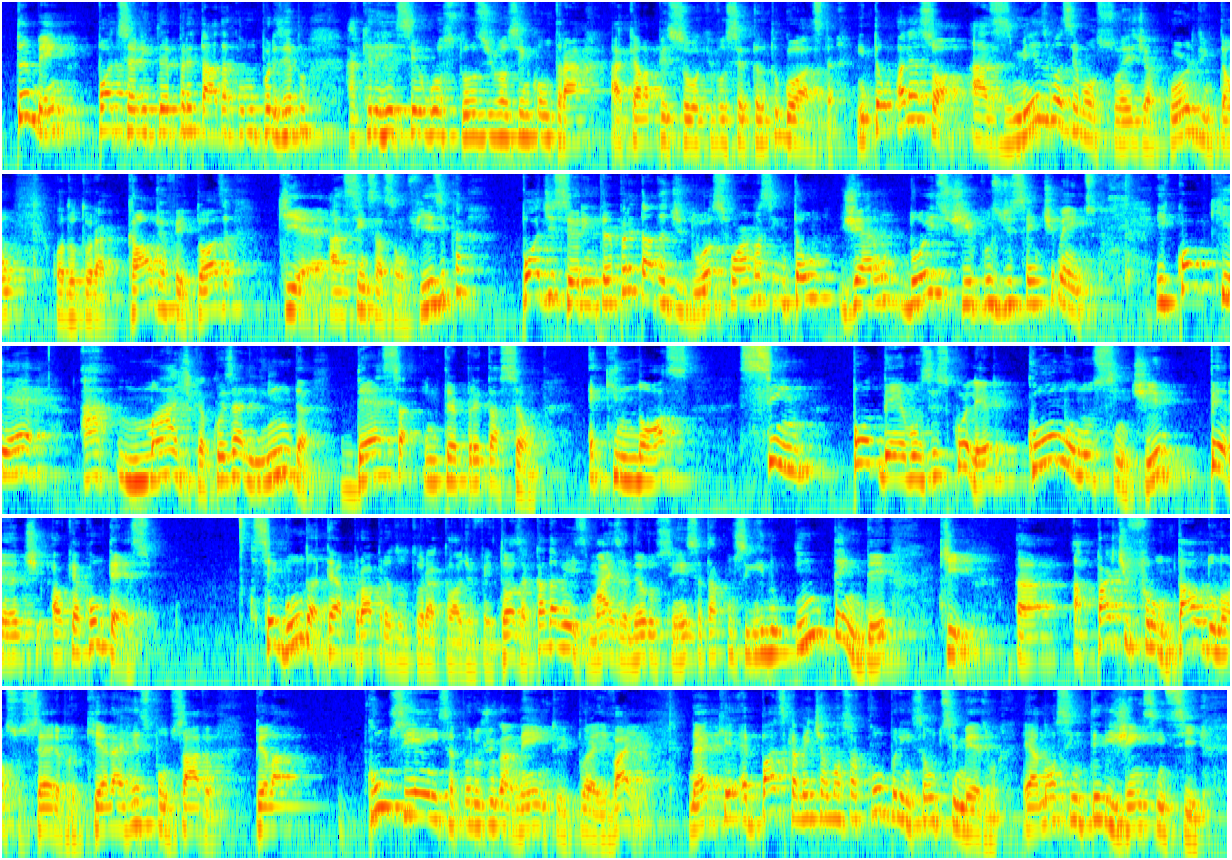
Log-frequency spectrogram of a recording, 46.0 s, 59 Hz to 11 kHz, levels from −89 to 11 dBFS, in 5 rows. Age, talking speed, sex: 30-49, 160 wpm, male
